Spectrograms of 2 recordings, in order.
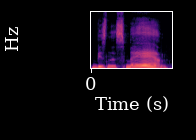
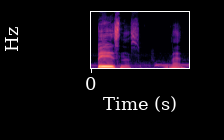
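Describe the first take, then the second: First: The stress falls on a different, Russian-style vowel. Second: The stress falls on an English-style vowel. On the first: The speaker calls it right. "We say businessman" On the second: The speaker calls it wrong. "instead of businessman"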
